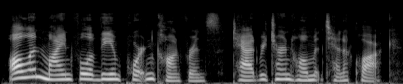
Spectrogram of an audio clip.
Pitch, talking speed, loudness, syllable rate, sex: 215 Hz, 180 wpm, -19 LUFS, 6.1 syllables/s, female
